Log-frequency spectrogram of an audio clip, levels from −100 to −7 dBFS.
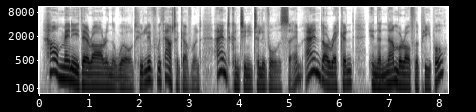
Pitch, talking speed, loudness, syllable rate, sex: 130 Hz, 205 wpm, -17 LUFS, 5.7 syllables/s, male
